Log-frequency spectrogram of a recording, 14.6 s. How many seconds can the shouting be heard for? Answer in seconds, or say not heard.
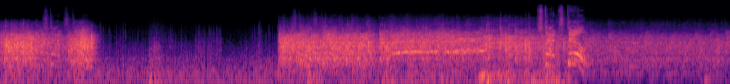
3 s.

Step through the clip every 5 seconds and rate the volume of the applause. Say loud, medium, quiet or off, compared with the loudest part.
loud, loud, medium.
